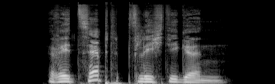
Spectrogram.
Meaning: inflection of rezeptpflichtig: 1. strong genitive masculine/neuter singular 2. weak/mixed genitive/dative all-gender singular 3. strong/weak/mixed accusative masculine singular 4. strong dative plural
- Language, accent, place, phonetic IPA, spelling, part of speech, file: German, Germany, Berlin, [ʁeˈt͡sɛptˌp͡flɪçtɪɡn̩], rezeptpflichtigen, adjective, De-rezeptpflichtigen.ogg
